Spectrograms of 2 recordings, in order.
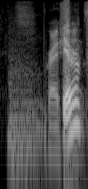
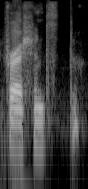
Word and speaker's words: Prescience: We have the tiny toys, so if we get that convincing disguise online here soon, Prescience coming up next turn. Yeah, Prescience, not pre-science.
